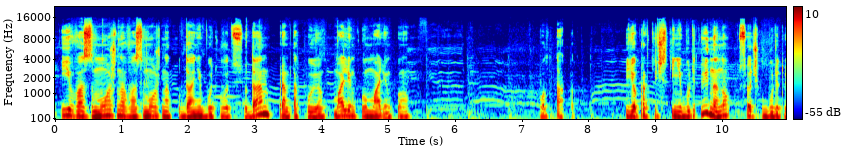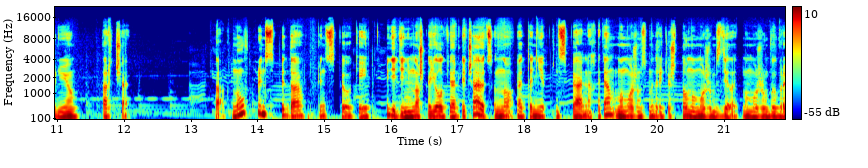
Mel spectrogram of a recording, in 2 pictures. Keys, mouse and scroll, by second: 0.6 shift+middle click, 1.5 shift+d, 3.0 middle click, 3.6 shift+middle click, 4.3 shift+middle click, 4.9 s, 5.6 middle click, 6.6 g, 7.3 middle click, 9.1 middle click, 9.8 KP_0, 11.5 middle click.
